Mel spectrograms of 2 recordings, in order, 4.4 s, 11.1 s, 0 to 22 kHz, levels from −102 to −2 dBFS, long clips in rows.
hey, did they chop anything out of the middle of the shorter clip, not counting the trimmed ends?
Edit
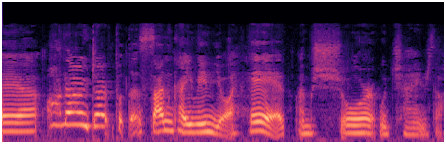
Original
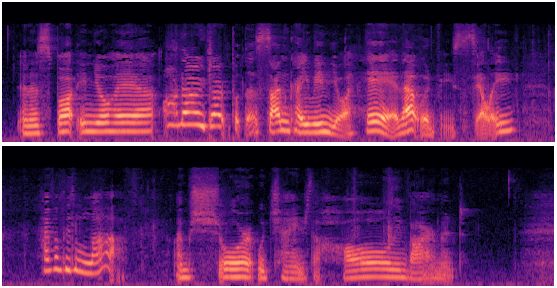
yes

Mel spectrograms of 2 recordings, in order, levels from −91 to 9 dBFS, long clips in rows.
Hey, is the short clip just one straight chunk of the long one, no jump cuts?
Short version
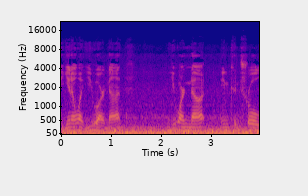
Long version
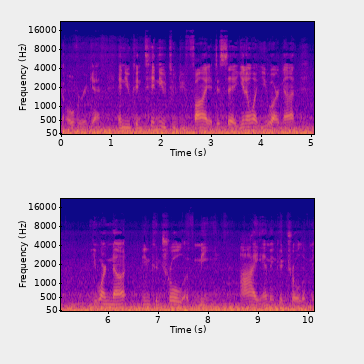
yes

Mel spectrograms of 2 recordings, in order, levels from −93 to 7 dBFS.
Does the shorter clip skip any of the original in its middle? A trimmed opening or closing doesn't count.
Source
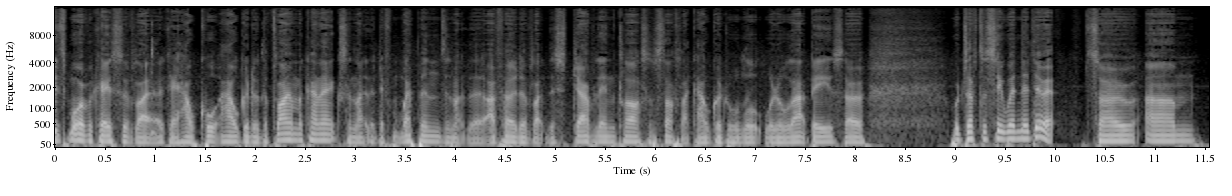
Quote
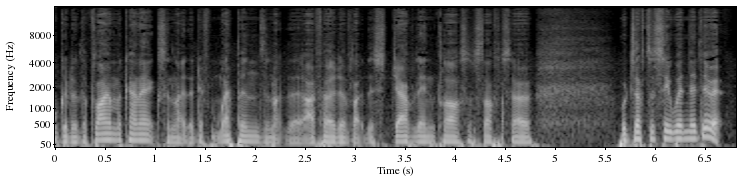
yes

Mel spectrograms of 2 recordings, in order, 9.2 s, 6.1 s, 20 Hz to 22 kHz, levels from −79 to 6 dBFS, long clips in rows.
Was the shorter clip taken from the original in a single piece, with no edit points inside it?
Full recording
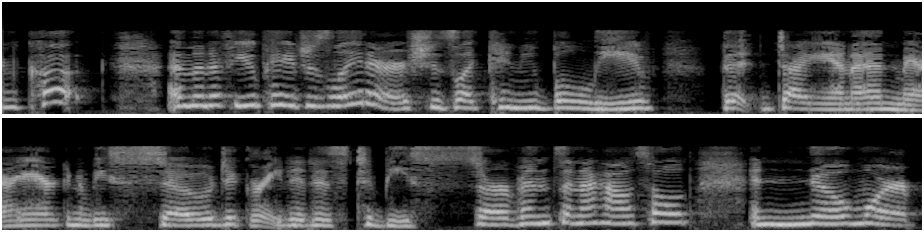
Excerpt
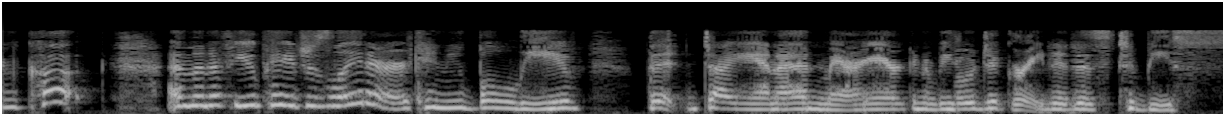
no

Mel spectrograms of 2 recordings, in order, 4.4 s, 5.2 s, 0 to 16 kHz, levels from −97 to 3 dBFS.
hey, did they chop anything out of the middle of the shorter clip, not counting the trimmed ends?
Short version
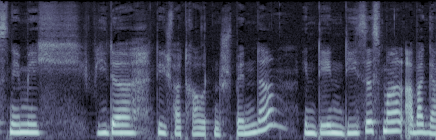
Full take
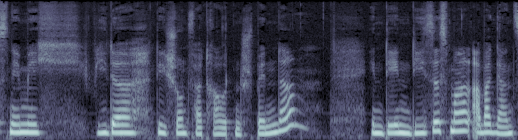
yes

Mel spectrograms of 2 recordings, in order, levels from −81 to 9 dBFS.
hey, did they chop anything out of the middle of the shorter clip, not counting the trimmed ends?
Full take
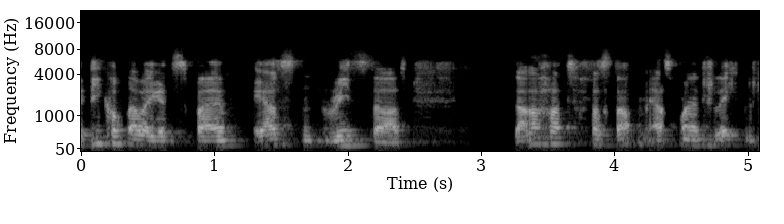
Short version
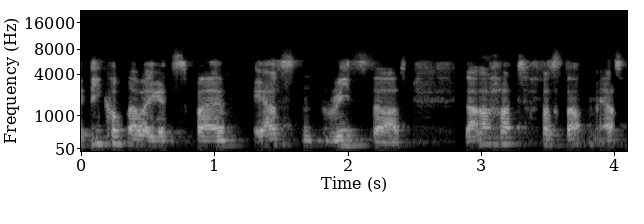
yes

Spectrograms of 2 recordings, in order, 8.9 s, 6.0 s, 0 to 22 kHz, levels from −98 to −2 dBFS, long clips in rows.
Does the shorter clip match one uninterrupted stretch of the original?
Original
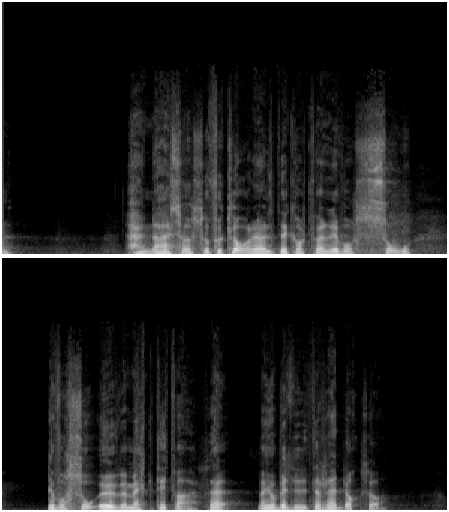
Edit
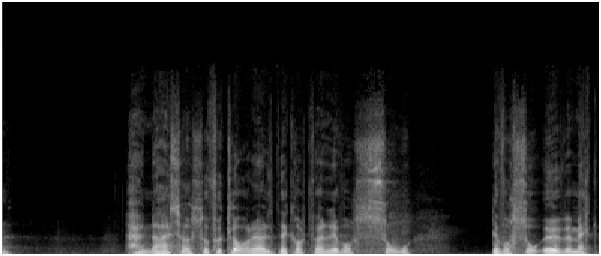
yes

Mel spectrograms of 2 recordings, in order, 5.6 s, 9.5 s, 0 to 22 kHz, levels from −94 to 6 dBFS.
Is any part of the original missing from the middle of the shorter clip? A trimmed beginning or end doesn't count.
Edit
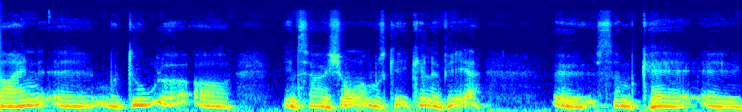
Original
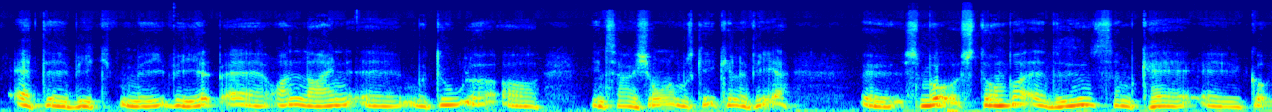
yes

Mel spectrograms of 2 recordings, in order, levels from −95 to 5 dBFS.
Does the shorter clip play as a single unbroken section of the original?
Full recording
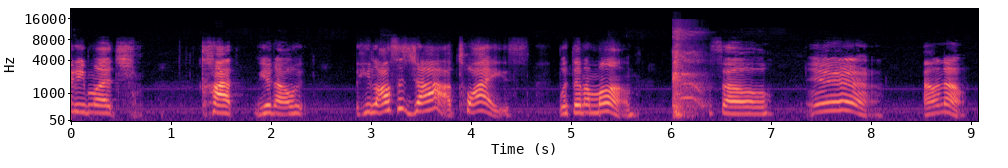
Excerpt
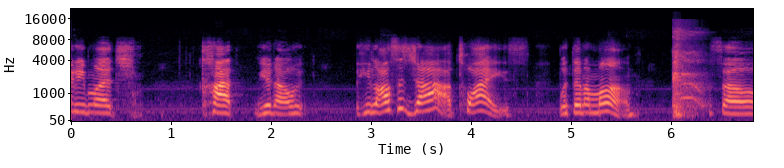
yes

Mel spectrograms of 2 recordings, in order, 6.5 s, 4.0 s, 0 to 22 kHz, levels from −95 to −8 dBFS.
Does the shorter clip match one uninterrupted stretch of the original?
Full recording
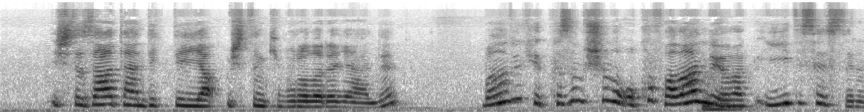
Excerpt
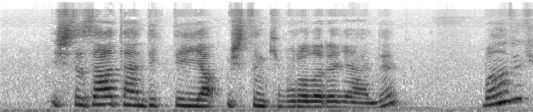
yes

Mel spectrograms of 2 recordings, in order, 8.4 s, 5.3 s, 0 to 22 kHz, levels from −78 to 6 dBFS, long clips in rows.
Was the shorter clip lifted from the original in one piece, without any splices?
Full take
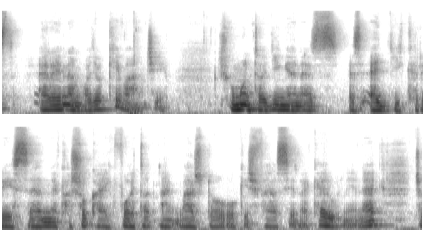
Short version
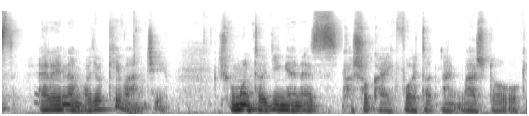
no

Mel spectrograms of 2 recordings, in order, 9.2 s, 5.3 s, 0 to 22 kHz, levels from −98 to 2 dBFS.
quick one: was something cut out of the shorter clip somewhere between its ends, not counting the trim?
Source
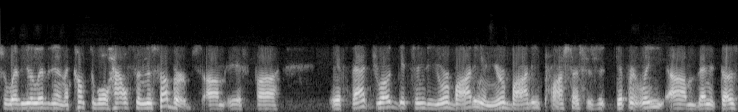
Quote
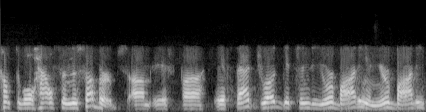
yes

